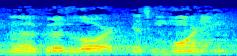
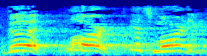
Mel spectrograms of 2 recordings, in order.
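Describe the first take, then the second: First: It sounds weary and dreading, like a groan. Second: It sounds glad and thankful, like a greeting.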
